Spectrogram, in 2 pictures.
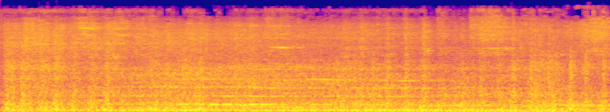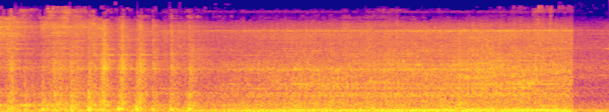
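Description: A long freight train with GE and EMD helper locomotives rolls past up close in Texas, a steady, loud roar of engines and rumbling wheels with rhythmic clickety-clack throughout.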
